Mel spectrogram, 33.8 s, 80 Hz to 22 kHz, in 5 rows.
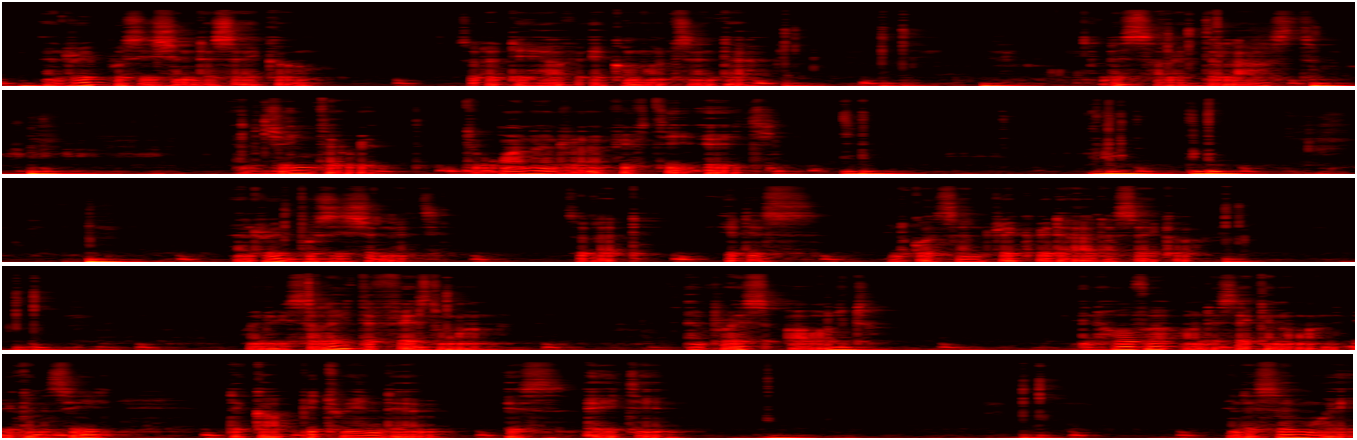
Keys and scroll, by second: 11.0 i, 12.2 5, 12.7 Return.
